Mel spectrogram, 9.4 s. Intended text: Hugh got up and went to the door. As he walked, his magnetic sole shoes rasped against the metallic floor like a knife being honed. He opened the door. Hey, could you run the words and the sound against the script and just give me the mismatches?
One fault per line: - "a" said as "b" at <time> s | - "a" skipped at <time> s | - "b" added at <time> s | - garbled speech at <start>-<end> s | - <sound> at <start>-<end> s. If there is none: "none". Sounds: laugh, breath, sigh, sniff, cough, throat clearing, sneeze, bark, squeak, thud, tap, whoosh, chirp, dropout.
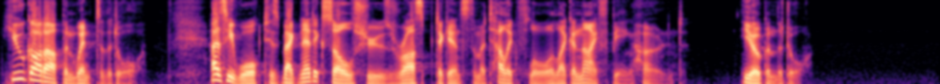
none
